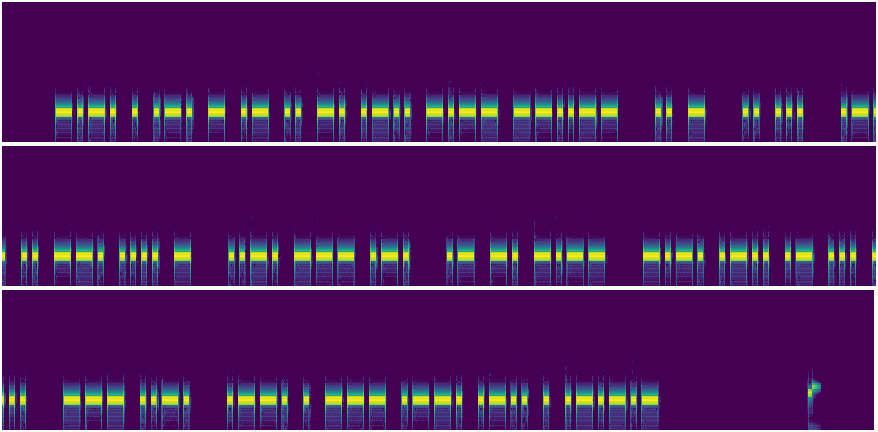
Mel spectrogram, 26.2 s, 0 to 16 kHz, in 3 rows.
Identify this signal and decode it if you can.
Morse code, heard as a keyed tone, about 21 wpm, 700 Hz. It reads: CERTAINLY, IT IS RIGHT FOR ANY CLASS OF PEOPLE.
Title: Sentences from Top 1000 Words - Review Part 2 - 22wpm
